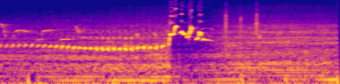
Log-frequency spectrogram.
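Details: White-rumped shama, a formerly quiet bird that has resumed singing, gives a long fast series of identical low piping notes for two seconds. A sudden loud burst of harsh, high notes follows over a steady background hum.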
